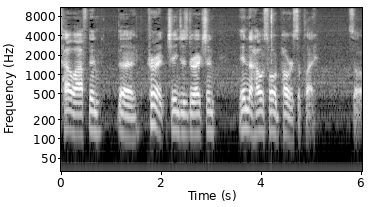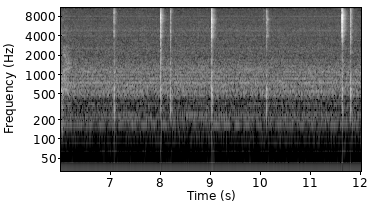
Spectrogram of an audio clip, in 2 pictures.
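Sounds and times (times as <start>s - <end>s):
low background hum: 0.0s - 12.0s
push buttons clicking: 11.6s - 12.0s.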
